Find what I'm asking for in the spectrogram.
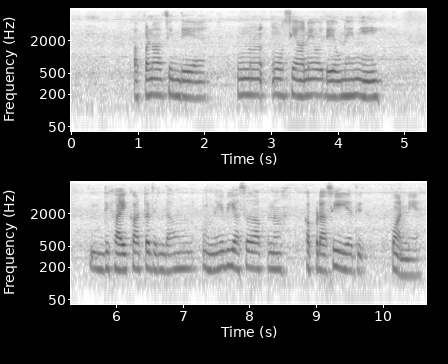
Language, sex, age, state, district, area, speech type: Dogri, female, 30-45, Jammu and Kashmir, Samba, rural, spontaneous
